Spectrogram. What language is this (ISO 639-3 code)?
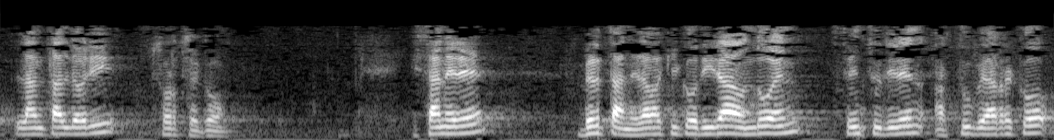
eus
